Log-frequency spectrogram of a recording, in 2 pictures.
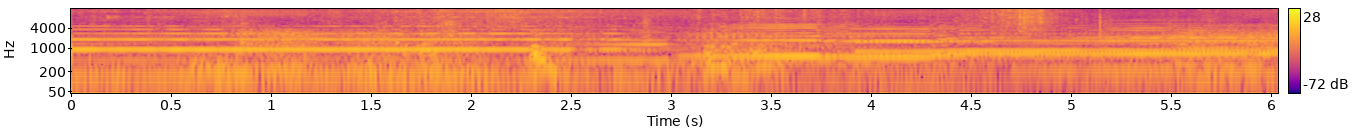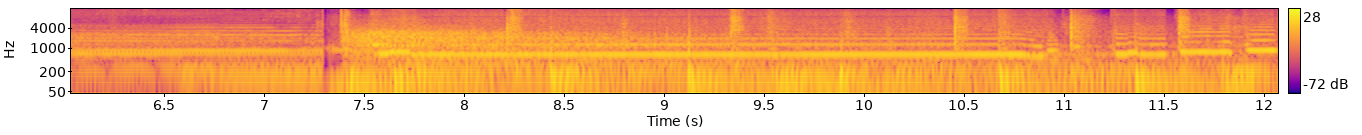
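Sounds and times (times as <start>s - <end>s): film score music: 0.0s - 12.0s
percussion strikes: 7.3s - 11.6s.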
